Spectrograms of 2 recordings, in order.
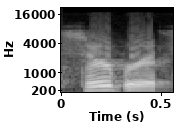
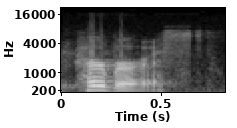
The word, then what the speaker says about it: Cerberus: is it like a Latin doesn't have any soft C's oh yeah that's why like it's not Cerberus it's actually kerberus yeah or it could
